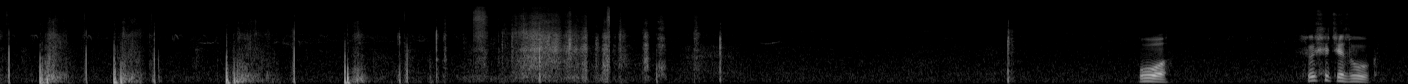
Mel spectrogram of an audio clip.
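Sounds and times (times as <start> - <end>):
campfire crackling and popping: 0.0 - 4.5.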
